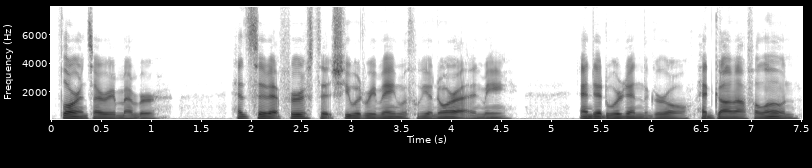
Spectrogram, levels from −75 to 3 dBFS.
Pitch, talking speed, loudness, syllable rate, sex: 110 Hz, 190 wpm, -18 LUFS, 5.5 syllables/s, male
